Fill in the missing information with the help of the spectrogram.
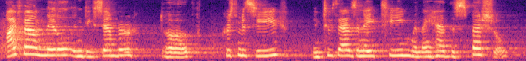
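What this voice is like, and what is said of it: Slight New York accent. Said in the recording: “If you hear a bit of an accent, that's because I was born in New York and it never goes away.”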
